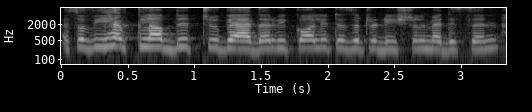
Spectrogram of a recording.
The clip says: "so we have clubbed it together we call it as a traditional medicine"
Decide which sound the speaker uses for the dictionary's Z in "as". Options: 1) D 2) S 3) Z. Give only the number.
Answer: 3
